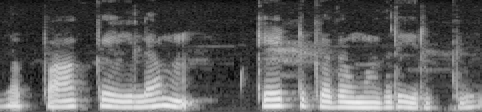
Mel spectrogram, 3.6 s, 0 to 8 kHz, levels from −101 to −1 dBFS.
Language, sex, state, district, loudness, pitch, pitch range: Tamil, female, Tamil Nadu, Kanyakumari, -15 LUFS, 150 Hz, 135-170 Hz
